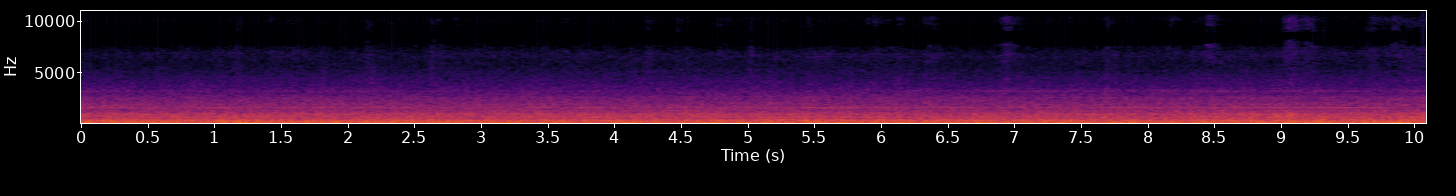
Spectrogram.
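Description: Tokyu 5000 series commuter train heard from inside the car while running at speed: a steady wheel-on-rail rumble, with a faint steady whine above it.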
